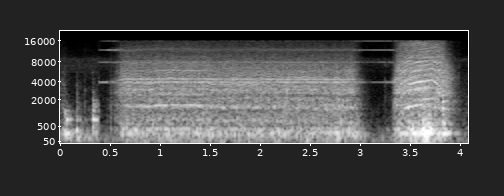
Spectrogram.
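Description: A cordless drill whirs steadily, then stops.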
